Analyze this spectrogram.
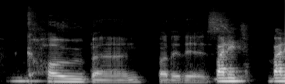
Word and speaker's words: Cockburn: Rocco, how do you pronounce a suburb? Cockburn. Is that how you Yeah. pronounce it? It is. It's Cockburn. Nah, it's Coburn, but it's Cockburn.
